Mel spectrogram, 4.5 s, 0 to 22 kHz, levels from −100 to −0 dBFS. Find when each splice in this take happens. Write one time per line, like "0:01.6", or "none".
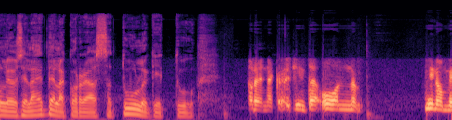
0:02.3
